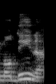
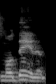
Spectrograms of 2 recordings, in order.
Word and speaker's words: Modena: right Rena thank you no because I've been saying it wrong I've been saying Modina and she's right it's Modena because it's in e which is an a sound and just a little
